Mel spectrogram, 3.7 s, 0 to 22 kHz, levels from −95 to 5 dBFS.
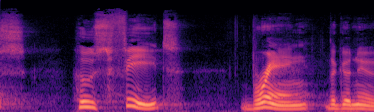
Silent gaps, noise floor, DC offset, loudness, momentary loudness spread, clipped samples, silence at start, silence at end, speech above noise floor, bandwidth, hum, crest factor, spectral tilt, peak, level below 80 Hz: none; -59 dBFS; under 0.1%; -21 LUFS; 20 LU; under 0.1%; 0 s; 0 s; 38 dB; 14 kHz; none; 18 dB; -6 dB/octave; -4 dBFS; -52 dBFS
